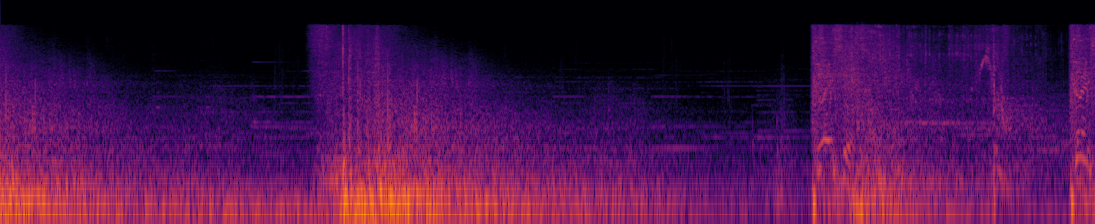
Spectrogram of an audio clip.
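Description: Fire spell explosions in the Hogwarts Legacy video game, two loud booming blasts each bursting in sharply and decaying over several seconds, over a continuous low rumbling game background.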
